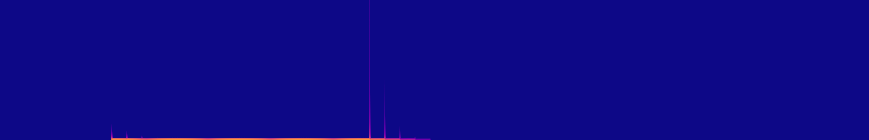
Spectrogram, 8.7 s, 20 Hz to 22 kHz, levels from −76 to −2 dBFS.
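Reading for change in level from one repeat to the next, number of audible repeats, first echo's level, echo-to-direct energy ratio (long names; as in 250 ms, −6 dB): −10.5 dB, 3, −8.5 dB, −8.0 dB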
